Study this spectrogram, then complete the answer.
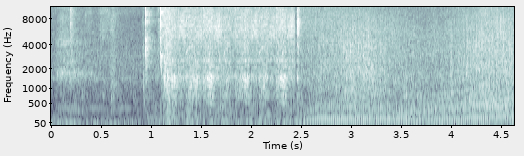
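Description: Race car engine from the iRacing sim game with a Dallara car: an engine catches and starts, then holds a steady, loud, droning idle with low rumbling harmonics.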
